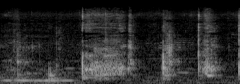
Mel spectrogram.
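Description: Mustard seeds and chana dal tempering in a pan for mint chutney, heard as a handful of sharp clanks and scrapes of a spoon against the metal pan between quieter stretches of soft sizzle, close and fairly faint.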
